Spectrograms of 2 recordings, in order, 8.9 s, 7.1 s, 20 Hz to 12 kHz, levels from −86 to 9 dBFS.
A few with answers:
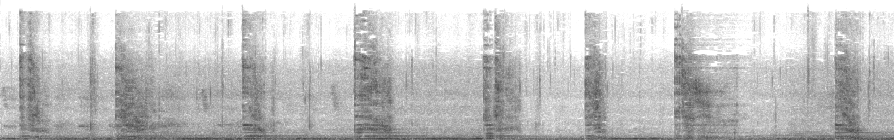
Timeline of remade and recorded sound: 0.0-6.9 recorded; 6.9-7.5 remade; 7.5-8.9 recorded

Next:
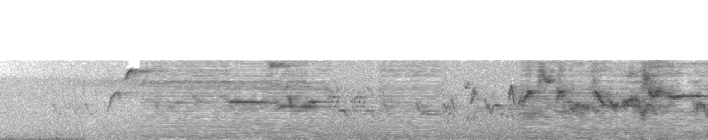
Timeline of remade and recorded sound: 0.0-1.4 recorded; 1.4-3.3 remade; 3.3-3.8 recorded; 3.8-4.4 remade; 4.4-5.2 recorded; 5.2-7.1 remade

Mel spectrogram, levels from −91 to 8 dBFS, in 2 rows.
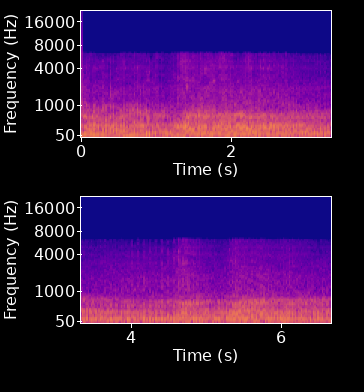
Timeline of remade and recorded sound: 0.0-2.4 remade; 2.4-6.7 recorded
